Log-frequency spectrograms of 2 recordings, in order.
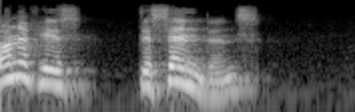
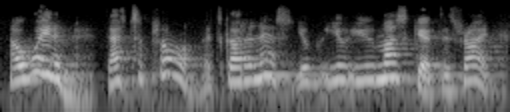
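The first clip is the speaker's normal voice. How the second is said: higher, softer pedantic objection; mock browbeating; 6 semitones higher, 6 dB quieter than usual. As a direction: play-act a fussy corrector picking at grammar. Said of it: "if I were to browbeat you".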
